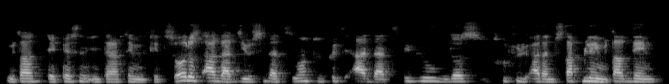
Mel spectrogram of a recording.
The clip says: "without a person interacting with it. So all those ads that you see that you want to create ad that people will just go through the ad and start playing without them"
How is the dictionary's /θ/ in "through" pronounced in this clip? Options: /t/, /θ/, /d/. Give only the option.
/t/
